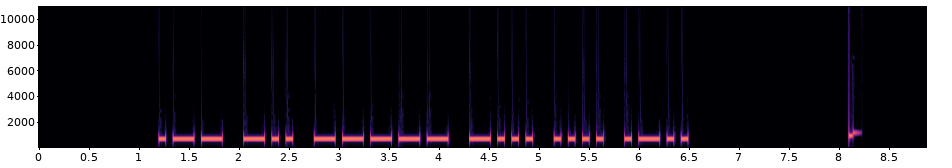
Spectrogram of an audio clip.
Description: Morse code, heard as a keyed tone, about 17 wpm, 700 Hz. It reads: WD0BHL
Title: USA Call Signs - 6 Characters - 3x Character Spacing - 17wpm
